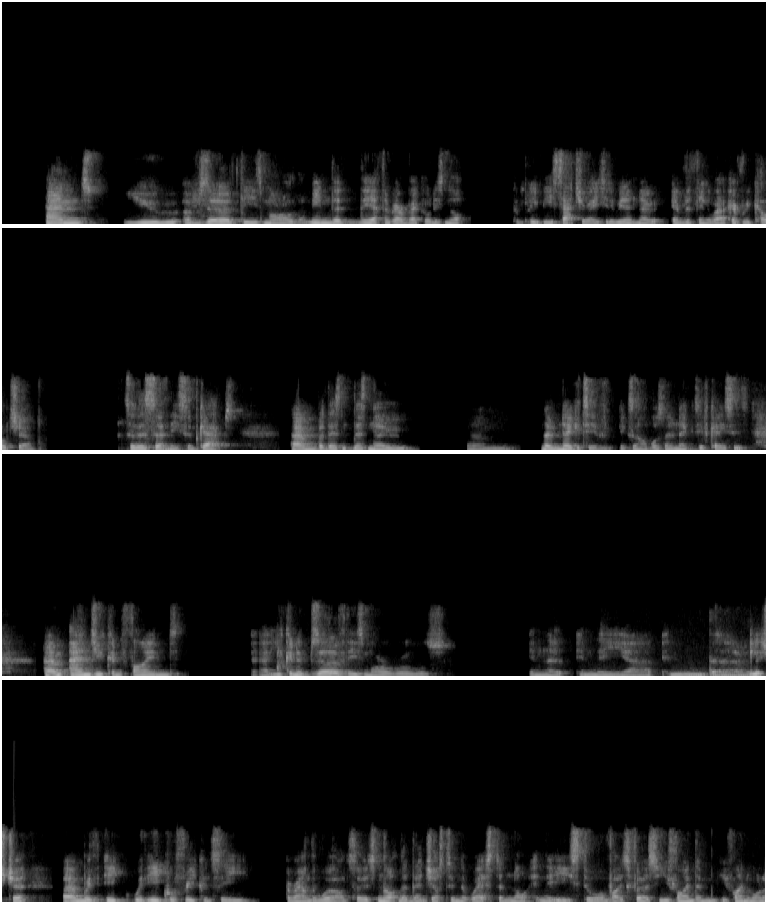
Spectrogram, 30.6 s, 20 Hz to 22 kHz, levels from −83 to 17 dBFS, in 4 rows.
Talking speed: 180 wpm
